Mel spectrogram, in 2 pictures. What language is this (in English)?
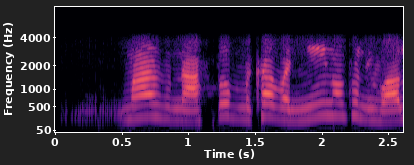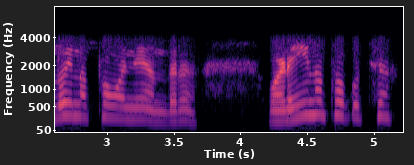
Sindhi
